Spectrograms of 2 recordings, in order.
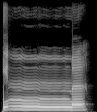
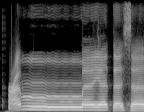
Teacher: kalau nun dan mim dia ditahan 2 harokat. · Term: gunnah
